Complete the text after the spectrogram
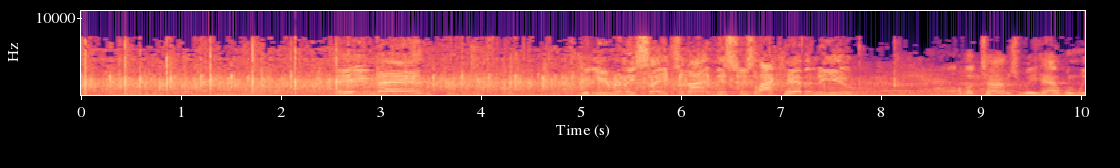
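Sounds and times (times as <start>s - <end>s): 
audience clapping: 0.0s - 8.4s
speech: 2.6s - 3.7s, 5.0s - 7.9s, 8.8s - 10.0s.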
